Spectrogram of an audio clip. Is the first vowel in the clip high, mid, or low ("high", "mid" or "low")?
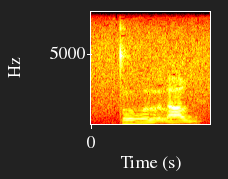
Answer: mid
